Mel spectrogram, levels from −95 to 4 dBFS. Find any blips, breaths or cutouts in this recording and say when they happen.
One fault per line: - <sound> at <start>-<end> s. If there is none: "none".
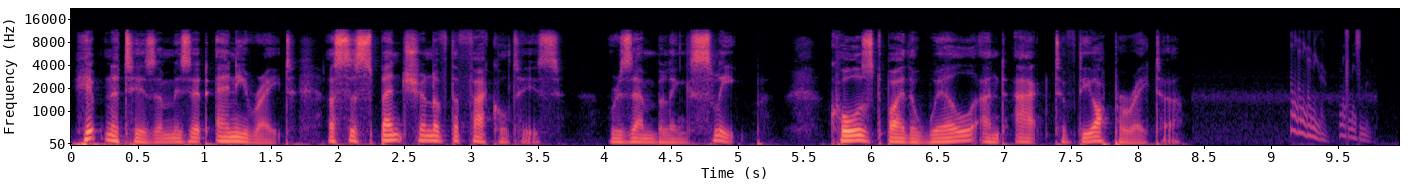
- chirp at 9.1-9.8 s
